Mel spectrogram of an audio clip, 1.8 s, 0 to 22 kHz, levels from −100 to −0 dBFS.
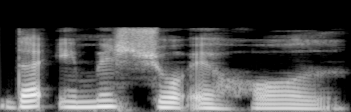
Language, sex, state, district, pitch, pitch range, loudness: English, female, Arunachal Pradesh, Lower Dibang Valley, 175 Hz, 150-200 Hz, -15 LUFS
